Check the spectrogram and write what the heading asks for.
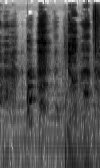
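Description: A person gasping and breathing hard in quick, ragged rushes, in an acted scene of desperate craving for drugs. Low background music comes in about halfway through.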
